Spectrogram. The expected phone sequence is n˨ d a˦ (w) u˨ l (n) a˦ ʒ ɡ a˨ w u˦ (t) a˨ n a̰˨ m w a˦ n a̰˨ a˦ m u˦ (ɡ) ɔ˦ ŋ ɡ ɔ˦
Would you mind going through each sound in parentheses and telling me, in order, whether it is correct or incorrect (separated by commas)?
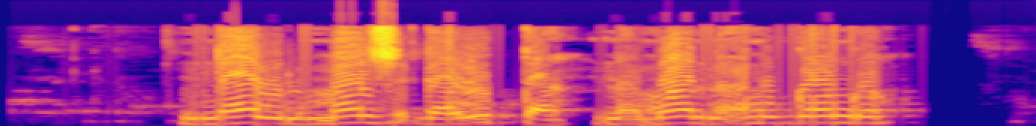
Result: correct, incorrect, correct, correct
